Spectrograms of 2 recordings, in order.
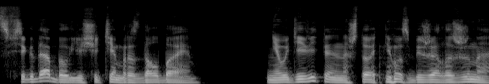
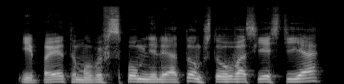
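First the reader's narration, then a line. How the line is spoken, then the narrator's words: Sullen, through gritted teeth. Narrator (Russian): хмуро процедил Михаил, почему-то не сильно удивляясь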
